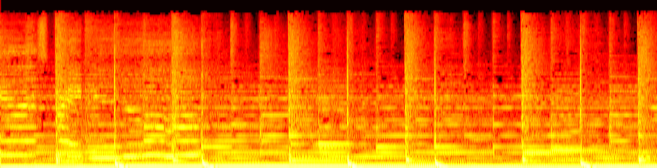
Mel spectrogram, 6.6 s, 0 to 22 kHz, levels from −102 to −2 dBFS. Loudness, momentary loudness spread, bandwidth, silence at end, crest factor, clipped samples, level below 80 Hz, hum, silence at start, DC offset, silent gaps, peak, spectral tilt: -17 LUFS; 3 LU; 16 kHz; 0 s; 12 dB; under 0.1%; -14 dBFS; none; 0 s; under 0.1%; none; -2 dBFS; -5.5 dB/octave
